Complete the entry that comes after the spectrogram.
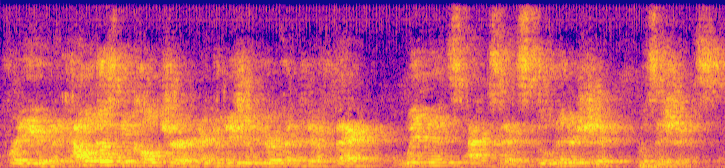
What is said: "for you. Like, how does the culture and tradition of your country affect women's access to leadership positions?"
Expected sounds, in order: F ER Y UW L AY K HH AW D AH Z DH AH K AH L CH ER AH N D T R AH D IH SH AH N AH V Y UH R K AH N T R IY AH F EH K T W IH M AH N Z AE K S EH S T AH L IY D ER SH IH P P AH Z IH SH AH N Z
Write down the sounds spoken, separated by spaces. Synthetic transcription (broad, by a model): F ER Y UW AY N HH AW D AH Z DH AH K AH L CH ER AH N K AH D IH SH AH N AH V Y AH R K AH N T IY AH F EH K T W IH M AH N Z AE K S EH S T AH L IY D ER SH IH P P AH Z IH SH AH N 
